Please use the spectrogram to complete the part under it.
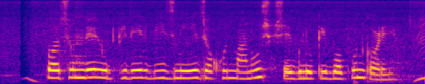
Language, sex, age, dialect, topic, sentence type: Bengali, female, 18-24, Standard Colloquial, agriculture, statement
